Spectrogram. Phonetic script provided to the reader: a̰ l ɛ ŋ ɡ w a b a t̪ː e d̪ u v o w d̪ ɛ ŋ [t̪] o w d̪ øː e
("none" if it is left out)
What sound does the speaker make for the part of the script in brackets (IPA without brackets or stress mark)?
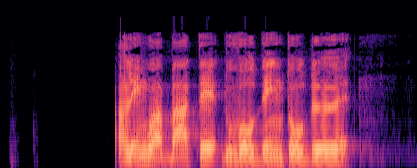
t̪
